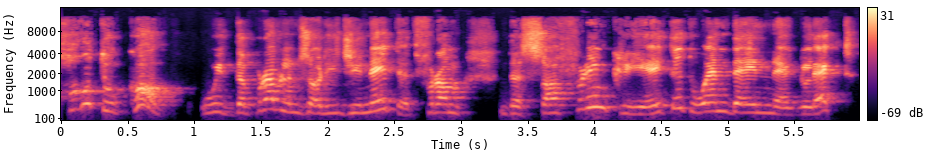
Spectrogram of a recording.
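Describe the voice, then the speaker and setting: A woman teacher from Spain, explaining her ideas in English earnestly, pausing often and searching for words. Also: fairly high pitch, expressive, fairly bright tone. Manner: earnest and searching, with frequent pauses and fillers. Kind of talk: explanatory talk in a video series.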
